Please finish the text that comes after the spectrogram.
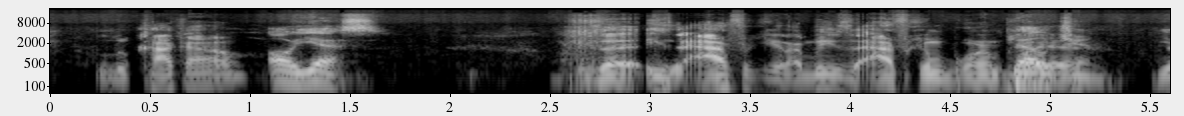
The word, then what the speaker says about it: Lukaku: Romelu, is that how you pronounce his name? Lukaku?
